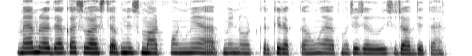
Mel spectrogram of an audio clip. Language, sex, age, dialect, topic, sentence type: Hindi, female, 18-24, Marwari Dhudhari, agriculture, statement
